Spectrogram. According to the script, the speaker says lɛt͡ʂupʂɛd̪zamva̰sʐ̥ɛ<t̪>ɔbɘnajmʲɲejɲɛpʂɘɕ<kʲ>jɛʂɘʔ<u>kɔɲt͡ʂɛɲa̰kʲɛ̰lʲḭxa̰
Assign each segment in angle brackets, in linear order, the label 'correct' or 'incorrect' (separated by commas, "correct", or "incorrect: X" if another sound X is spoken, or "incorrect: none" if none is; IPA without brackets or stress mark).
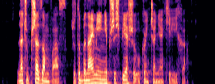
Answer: correct, incorrect: pʲ, correct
